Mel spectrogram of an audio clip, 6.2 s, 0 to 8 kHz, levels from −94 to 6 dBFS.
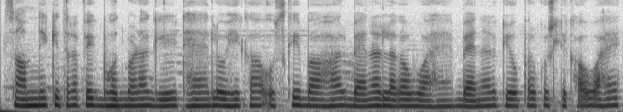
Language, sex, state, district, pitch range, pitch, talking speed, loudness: Hindi, female, Haryana, Jhajjar, 175-185 Hz, 180 Hz, 230 wpm, -14 LUFS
